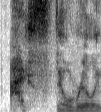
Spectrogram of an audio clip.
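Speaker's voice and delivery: hushed, unvoiced admission; whispered confession. Real, not acted. Host confides to listeners despite the hate, whispering. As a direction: whisper it like a guilty secret.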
